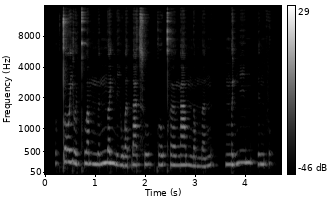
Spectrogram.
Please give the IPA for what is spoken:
ʊ˧ k̚ t̪ ɔː˥ j ɵ˨ ɥ kʷʰ aː˧ m n̪ ɵ˨˥ n n̪ ɐ˥ j n̪ iː˨˩ w ɐ˨ t̚ aː˧ t͡sʰ uː˨˥ p̚ k o˨˥ w kʰ œː˨ ŋ aː˧ m n̪ ɐ˨ m n̪ ɐ˨˥ n | ŋ ɐ˨ j ŋ iː˥ m | ɪ˨ ŋ f ʊ˧ k̚

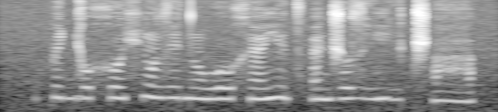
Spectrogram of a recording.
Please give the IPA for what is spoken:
p ɪ ɟ o x ʊ ç õ z i d õ w o x ɛ̃ j ĩ t͡sʼ ɛ̃ d͡ʒ ʊ z i̤ j i̤ t͡ʃʼ a̤

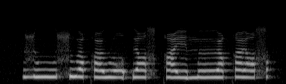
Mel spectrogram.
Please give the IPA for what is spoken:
z uː s u q uː ʁ ʔ ɨː sˤ q eː m ɵː q ɨː sˤ

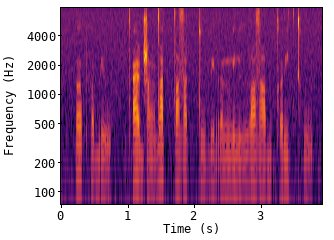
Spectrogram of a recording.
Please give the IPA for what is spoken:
ʌ pʰ ʌ b e u̯ | tʼ a ɖ͡ʐ ʌ ŋ dˤ ʌ tː i zˤ i tː u ɓ e r ʌ nː e nʲ lː ɯ zˤ a i̯ b u kʼ ʌ ɾ i tʲ kʰ u

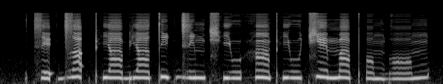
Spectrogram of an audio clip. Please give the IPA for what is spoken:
t͡s e˨ ʔ d͡z a˦ ʔ pʰ j a˧ b j a˧ t̪ i˦ ʔ d͡z i˧ m t͡ɕʰ j u˧ h ã˥˧ pʰ j u˧ t͡ɕ e˥˧ m a˥˧ pʰ ɔ˧ m ɡ ɔ˨˦ m

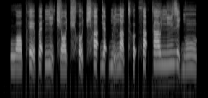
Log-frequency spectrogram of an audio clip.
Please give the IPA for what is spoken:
w ɔ˨ pʰ ḛ˦˨ ɪ̯ p ɛ˦ ʔ ɲ ĩ˦˨ t͡ɕ ɔ˨ t͡ɕʰ o̰˦˨ t͡ɕʰ ä˦ ʔ ɡ ɛ˦ ʔ b ĩ˦˨ n ä̰˦˨ tʰ ʊ˦ ʔ θ ä˦ ʔ k a˦ ʊ̯ ɲ ĩ˦ z ḭ˦˨ ɡ ũ˦

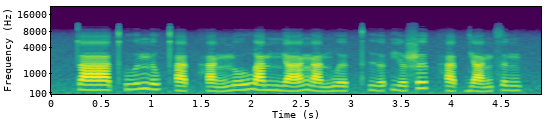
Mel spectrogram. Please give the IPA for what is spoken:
t̪ aː˧ t̪ʰ u˧˥ ə̯ ŋ ə˧˥ w t̪ʰ a˨˩ t̚ h a˨˩˨ ŋ n o˧˥ w a˧ n ɲ aː˨˩˦ ŋ a˨˩˨ n w əː˨˩ t̚ t̪ʰ ɨ˨˩˦ ə̯ ʔ i˨˩ ə̯ ʂ əː˦˥ t̚ h a˨˩ t̚ j a˨˩˦ ŋ s ə˧ ŋ

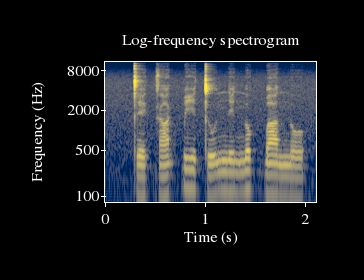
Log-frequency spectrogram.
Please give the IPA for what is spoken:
t e˨ k a˨˦ k͡p i˦˨ t u˨˦ n i˧ n o˦ ɡ͡b a˧ n o˨

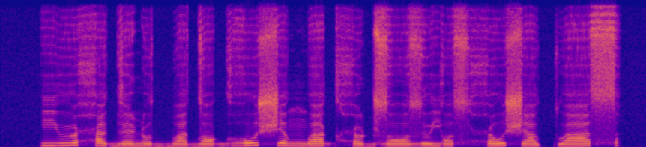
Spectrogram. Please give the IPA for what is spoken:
j ʉ ħ ɛ ɡ ɛ ɳ o d b a d ɒ ɡ ɦ o ʃ ɛ ŋʷ a ɡ ħ o ɖ z ɔ z ʉ j ɔ s ħ o ʃ a tʷ a s

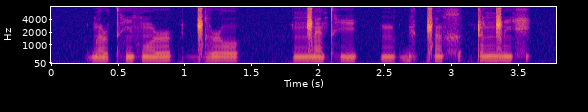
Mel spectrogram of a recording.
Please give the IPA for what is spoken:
ɡ͡b ə̃ ɹ t̪ʰ ĩ f õ ɹ | ɡ͡ǁ ə ɹ o | ŋ͡ǁ ɛ̃ t̪ʰ i | m ø ɡ͡b y ǁ ə̃ x | ʈ ə ŋ͡ǁ ĩ x

